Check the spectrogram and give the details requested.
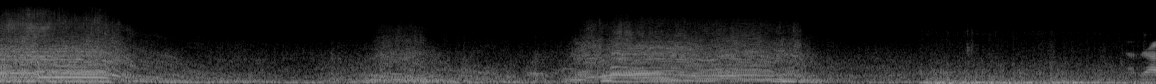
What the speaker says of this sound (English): Jason Gracias doing burnouts with teammate Alexander Kerfan.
